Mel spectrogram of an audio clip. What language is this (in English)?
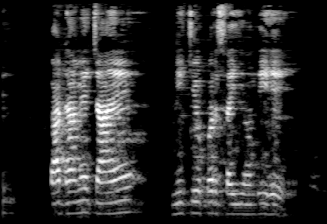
Gurgula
